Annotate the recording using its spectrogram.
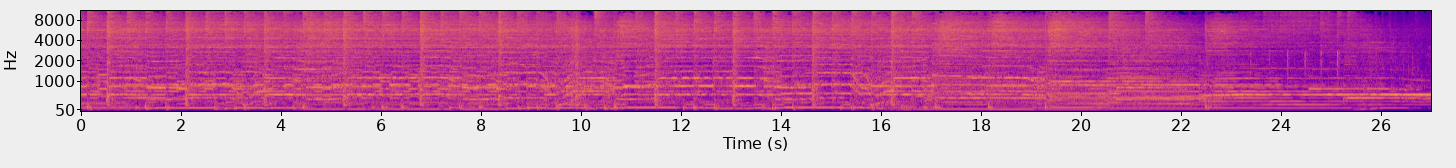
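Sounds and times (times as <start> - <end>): drums and cymbals: 0.0 - 25.9
bass guitar: 0.0 - 27.0
electric guitar bent notes: 0.0 - 27.0.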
